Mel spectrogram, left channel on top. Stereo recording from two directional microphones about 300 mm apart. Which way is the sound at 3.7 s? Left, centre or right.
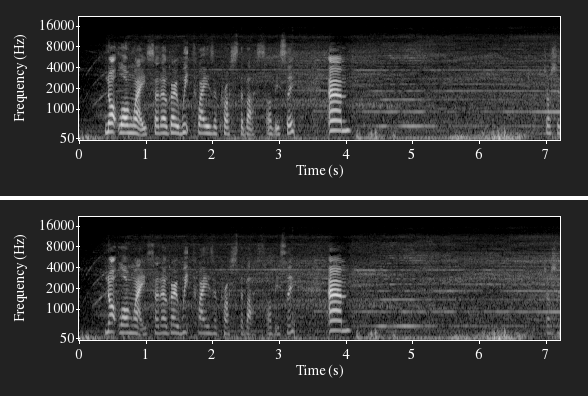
Centre.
